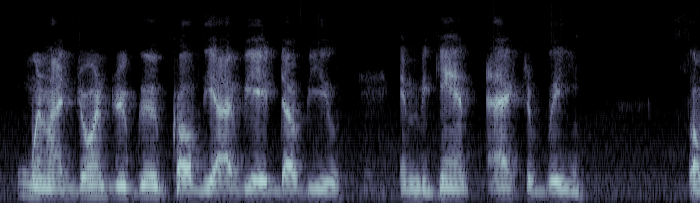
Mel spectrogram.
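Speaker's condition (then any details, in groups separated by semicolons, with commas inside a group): Slurred speech after coma; after four-day coma, lost dexterity, upper body strength, paralyzed; stopping nourishment and life-extending medication; speech significantly slurred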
